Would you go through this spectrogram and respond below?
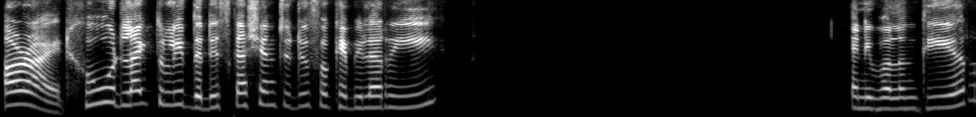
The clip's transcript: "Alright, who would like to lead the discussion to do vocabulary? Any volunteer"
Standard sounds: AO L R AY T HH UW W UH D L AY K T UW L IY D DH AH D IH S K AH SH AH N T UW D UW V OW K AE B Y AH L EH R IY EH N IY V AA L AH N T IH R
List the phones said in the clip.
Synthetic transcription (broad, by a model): AO L R AY T HH UW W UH D L AY K T UW L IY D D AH D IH S K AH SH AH N T UW D UW F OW K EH B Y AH L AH R IY EH N IY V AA L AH N T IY R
